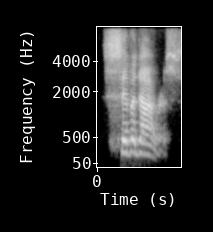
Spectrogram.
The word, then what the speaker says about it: Sividaris: Sividaris, that's how you pronounce his name.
